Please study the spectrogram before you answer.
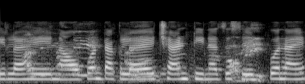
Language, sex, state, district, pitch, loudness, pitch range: Marathi, female, Maharashtra, Washim, 245 Hz, -14 LUFS, 240-255 Hz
